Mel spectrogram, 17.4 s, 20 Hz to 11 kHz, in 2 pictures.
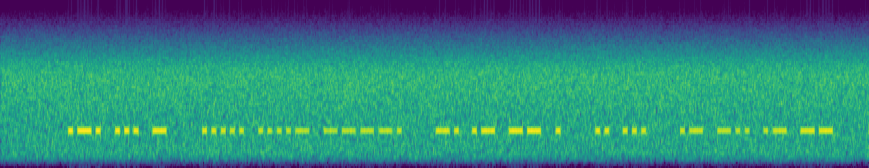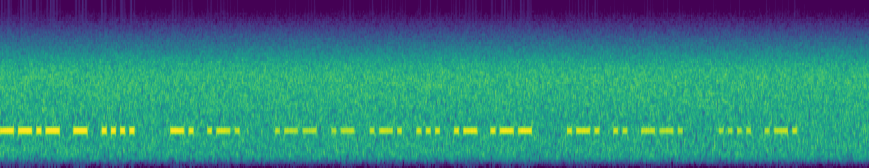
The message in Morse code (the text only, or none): RST 549 NAME IS ADAM QTH NR WARSAW RIG HR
